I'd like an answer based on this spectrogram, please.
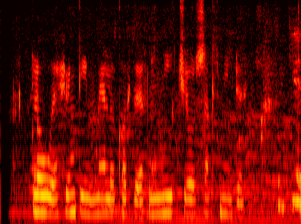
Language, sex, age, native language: Icelandic, female, 11, Icelandic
